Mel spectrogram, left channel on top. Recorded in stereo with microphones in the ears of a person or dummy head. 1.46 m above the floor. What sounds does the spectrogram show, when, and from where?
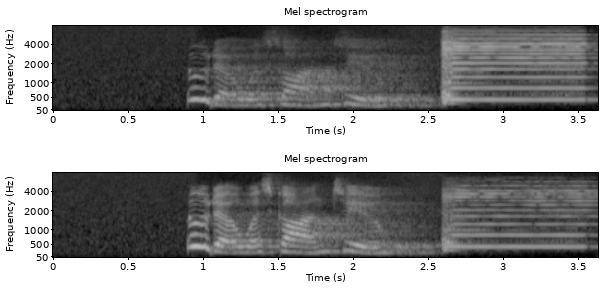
0.9 s a woman speaking: 40° right (ahead or behind), 0.7 m; by 2.3 s 45° right (ahead or behind), 1.6 m
2.6 s a violin: 65° left (ahead or behind), 0.7 m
